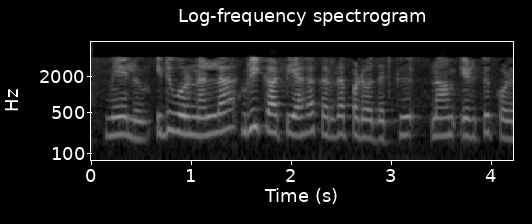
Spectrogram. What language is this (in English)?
Tamil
